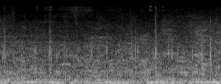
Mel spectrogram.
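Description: Outdoor festival ambience while walking: steady bass from music playing in the distance, background chatter of a crowd, and the walker's footsteps.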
